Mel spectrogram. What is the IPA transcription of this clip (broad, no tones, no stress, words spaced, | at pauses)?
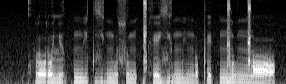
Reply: kʰloɾolʲɤk ŋ͡mit zʲɯŋ͡musuŋǁʰe zʲɤŋ͡miŋɤpʼek ŋ͡ǁu ŋ͡ǁɔ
